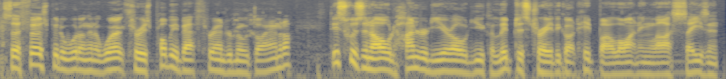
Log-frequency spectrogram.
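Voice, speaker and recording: Chatty Australian man, blunt and casual. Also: mid-range voice. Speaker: camping vlogger. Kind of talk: casual outdoor gear talk. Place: outdoors in open bushland, and in the back of a truck canopy. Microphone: camera held at arm's length.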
